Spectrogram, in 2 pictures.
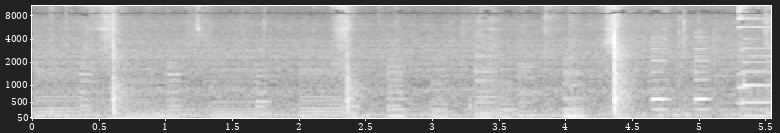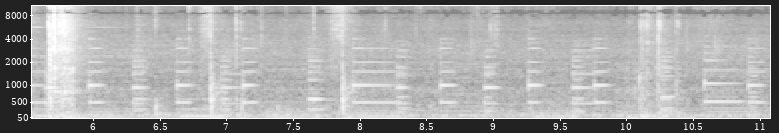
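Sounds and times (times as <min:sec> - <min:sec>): soft background music: 0:00.0 - 0:11.0
knife chopping on cutting board: 0:00.4 - 0:00.8, 0:02.2 - 0:02.6, 0:04.2 - 0:04.6, 0:06.3 - 0:08.2.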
